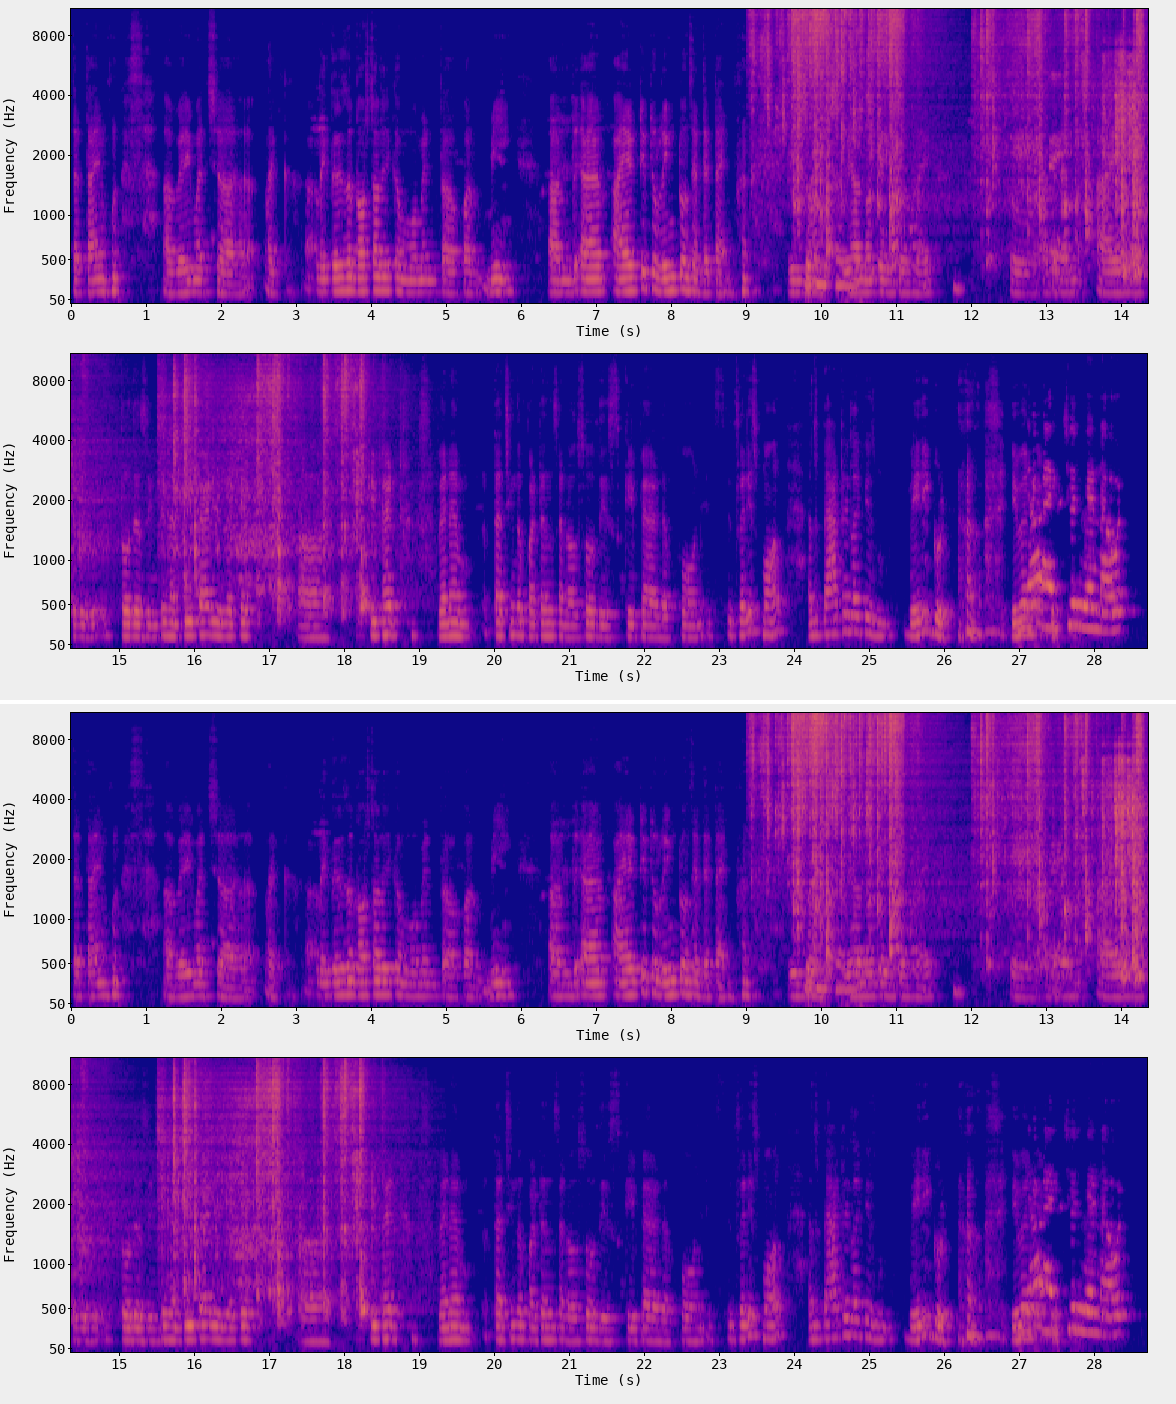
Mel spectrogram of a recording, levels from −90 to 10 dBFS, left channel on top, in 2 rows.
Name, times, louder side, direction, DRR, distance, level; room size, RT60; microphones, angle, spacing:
voice 1, 0.0-11.9 12.2-17.9 18.2-19.7 20.0-27.3, left 2 dB, 90° left, 0.6 m, -42 dB
sound 1, 9.0-11.4 12.0-14.6 15.5-18.5, right 4 dB, 55° right, 1.0 m, -32 dB
voice 2, 9.8-10.6 10.9-11.3 13.0-13.4 27.0-28.3, left 4 dB, 50° left, 0.4 m, -38 dB
3.0 x 2.4 x 2.3 m
head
